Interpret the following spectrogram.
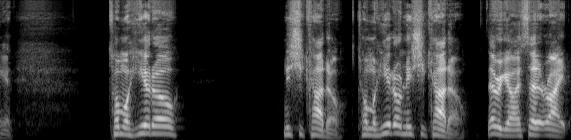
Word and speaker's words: Tomohiro Nishikado: was tomo i'm trying to make sure i pronounce his name right before saying it tomohiro nishikado tomohiro nishikado there we go i said it right i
